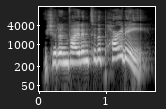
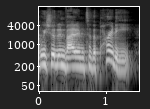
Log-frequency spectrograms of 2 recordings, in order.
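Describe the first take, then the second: First: The word party is stressed with higher pitch. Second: The word we is stressed with higher pitch. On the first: He should be invited to the party, not another meal. "highlight the word party" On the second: Those speaking, not others, should invite him. "it should be us who invite him to the party"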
